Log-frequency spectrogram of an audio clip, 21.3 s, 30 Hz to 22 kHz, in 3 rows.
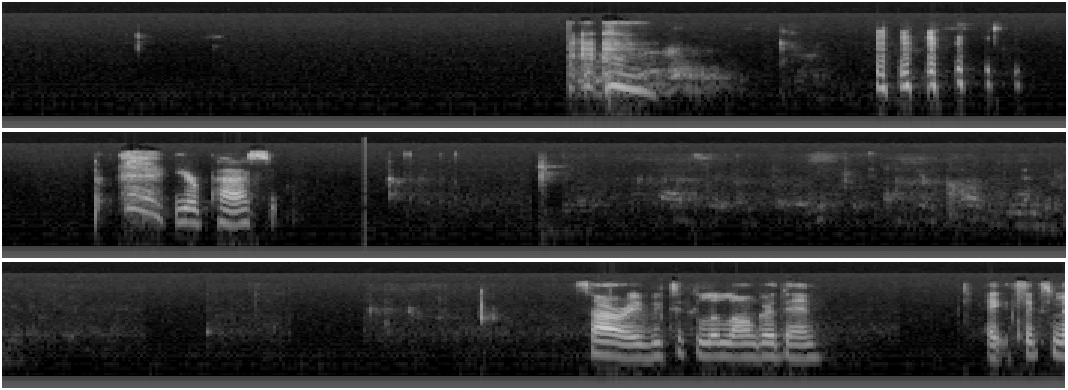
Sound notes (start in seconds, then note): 5.8 woman laughs; 11.5 people chattering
